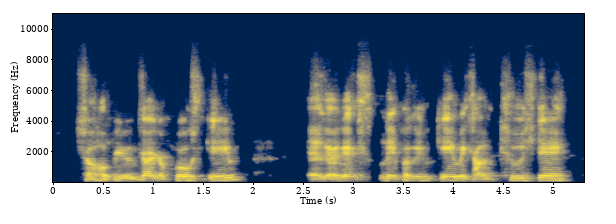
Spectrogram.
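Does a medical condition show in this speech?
Yes: cerebral palsy.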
